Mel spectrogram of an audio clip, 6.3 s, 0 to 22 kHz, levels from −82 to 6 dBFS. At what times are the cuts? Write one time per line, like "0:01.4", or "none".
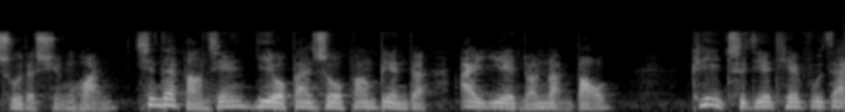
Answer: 0:01.0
